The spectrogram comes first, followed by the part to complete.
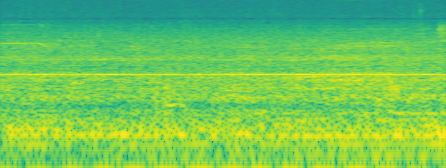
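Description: A bus going past on the street outside, a steady low rumble and hiss heard through the pub's window glass and growing slightly louder near the end, with a faint steady tone running under it.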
